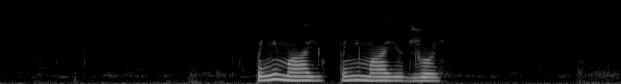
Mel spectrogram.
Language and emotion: Russian, neutral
